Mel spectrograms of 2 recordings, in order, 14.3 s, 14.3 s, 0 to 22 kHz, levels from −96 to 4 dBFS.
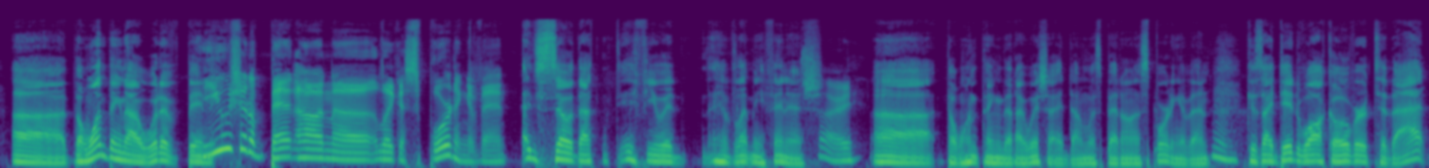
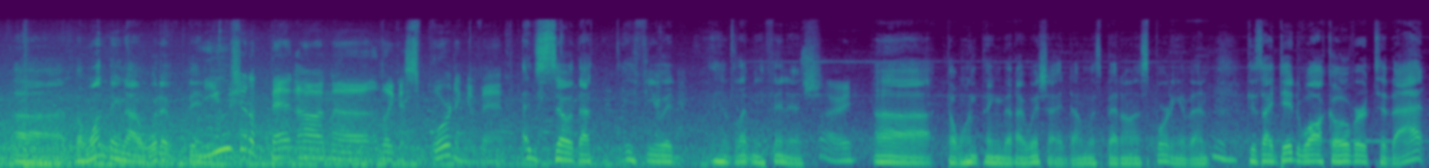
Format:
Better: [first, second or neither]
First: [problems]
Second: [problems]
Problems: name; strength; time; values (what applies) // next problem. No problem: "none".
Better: first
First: none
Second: train or aircraft noise; loud; throughout; 4 dB below the speech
